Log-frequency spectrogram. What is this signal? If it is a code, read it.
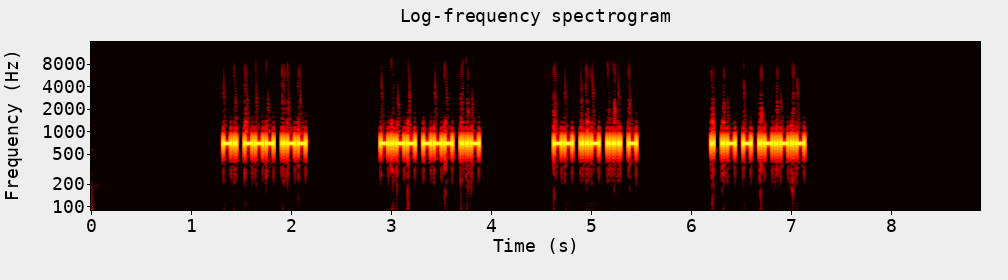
Morse code, heard as a keyed tone, about 46 wpm, 700 Hz. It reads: NOW YOU MUST EAT.
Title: 4x Word-Spacing - Sentences from Top 300 Words - 45wpm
